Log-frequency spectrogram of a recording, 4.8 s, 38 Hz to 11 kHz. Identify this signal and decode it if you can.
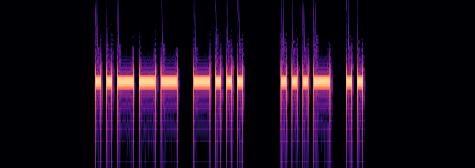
Morse code, heard as a keyed tone, about 22 wpm, 700 Hz. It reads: 2B VI
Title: Field Day Exchanges Encore - 22wpm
